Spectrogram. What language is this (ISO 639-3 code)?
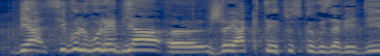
fra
